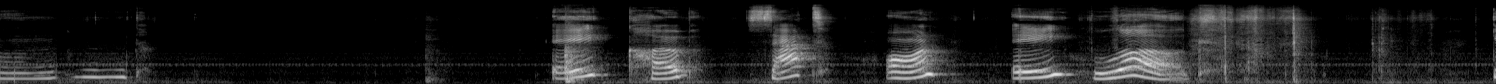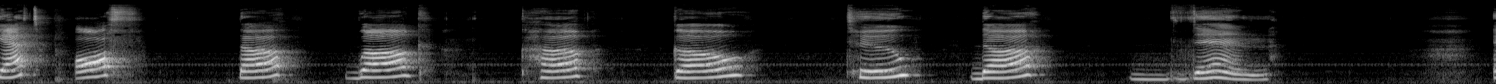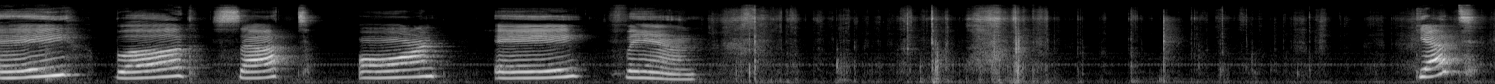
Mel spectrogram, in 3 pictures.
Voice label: Reading Frog Sat, Bob Books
